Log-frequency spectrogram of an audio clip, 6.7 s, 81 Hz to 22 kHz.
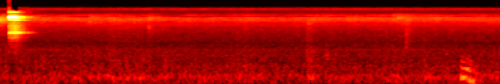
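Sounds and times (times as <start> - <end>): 
wine glasses clinking in a toast: 0.2 - 0.5
speech: 6.2 - 6.5.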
